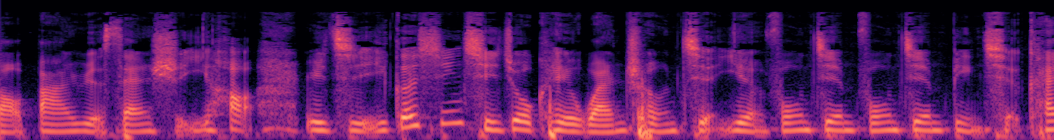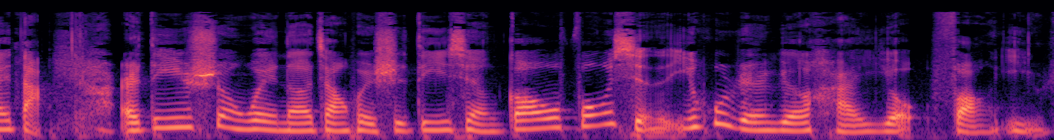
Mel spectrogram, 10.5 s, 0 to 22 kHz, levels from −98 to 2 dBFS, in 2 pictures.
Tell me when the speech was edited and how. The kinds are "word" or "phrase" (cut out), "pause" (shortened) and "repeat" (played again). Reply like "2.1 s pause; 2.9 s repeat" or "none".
4.3 s repeat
